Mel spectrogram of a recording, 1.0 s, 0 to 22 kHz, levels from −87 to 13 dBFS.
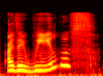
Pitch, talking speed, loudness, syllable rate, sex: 260 Hz, 175 wpm, -15 LUFS, 4.6 syllables/s, female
